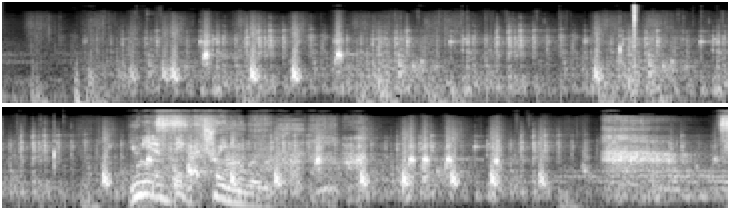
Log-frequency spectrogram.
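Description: Blows thud repeatedly against wooden training dummies.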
